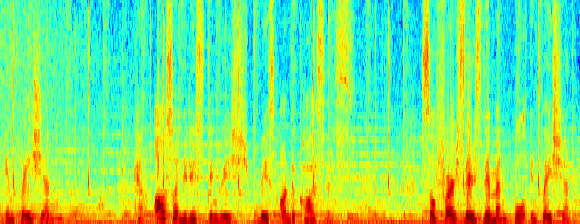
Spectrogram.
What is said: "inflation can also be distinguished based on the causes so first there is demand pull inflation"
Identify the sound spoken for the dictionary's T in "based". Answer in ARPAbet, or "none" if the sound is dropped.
T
